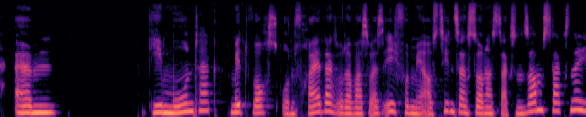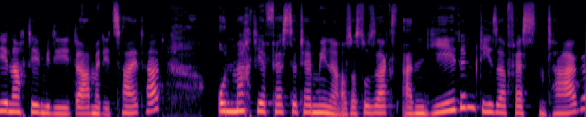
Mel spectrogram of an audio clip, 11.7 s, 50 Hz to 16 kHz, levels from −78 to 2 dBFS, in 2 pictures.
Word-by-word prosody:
Ähm, 210 0 +5 0.9
gehe 215 0 +3
Montag, 250 +7 +3
mittwochs 205 -2 -1
und 175 -1 -4
freitags 230 +4 0
oder 185 -1 0
was 180 0 0
weiß 190 - -3
ich, 245 -1 -1
von 200 -5 -2
mir 175 -1 -1
aus 175 - -4
dienstags, 230 -6 -1
donnerstags 185 -1 -1
und 185 - -1
samstags, 260 +2 0
ne, 295 - +3
je 260 -2 +3
nachdem, 230 -2 +1
wie 195 - -1
die 180 -1 -3
Dame 185 0 -1
die 165 -1 -10
Zeit 205 +3 -2
hat, 270 +6 -2 0.5
und 250 -1 +5
mache 260 +1 +4
dir 255 -2 +1
feste 235 -1 -2
Termine 215 -5 +1
aus, 165 - -5
dass 185 0 -4
du 205 - -2
sagst: 205 0 -3
„An 190 +1 0
jedem 275 - +1
dieser 225 -3 -1
festen 200 -3 -5
Tage 195 - -2
210 Hz, 205 wpm, -25 LUFS, 190-245 Hz, 0.9 s, Ähm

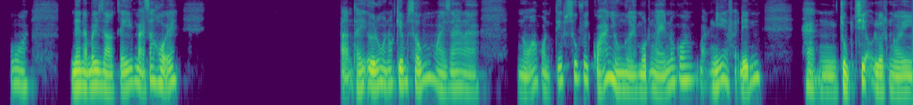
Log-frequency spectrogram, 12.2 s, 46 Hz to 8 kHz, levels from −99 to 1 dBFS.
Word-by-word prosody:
Đúng 135 +1 -3
rồi, 125 -1 -3 0.6
nên 125 +1 +5
là 115 - +4
bây 125 +2 +5
giờ 110 -4 +1
cái 120 +5 +2
mạng 140 -6 +1
xã 135 - -2
hội 140 -5 +3
ấy 150 +4 +1 2.2
bạn - - -3
thấy 120 +3 0
ừ, 125 -3 +7
đúng 130 +4 +2
rồi, 130 - 0
nó 130 - -2
kiếm 135 +1 +3
sống, 140 +6 0
ngoài 115 -9 -2
ra 115 +2 -3
là 105 -2 -5 0.5
nó 100 +7 -3
còn 110 -5 -4
tiếp 150 - -3
xúc 180 +3 -3
với 165 - 0
quá 175 - -1
nhiều 175 -10 +4
người. 105 -3 0
Một 105 +1 +1
ngày 100 -5 0
nó 140 +4 -1
có 160 0 0
bạn 120 0 -6
nghĩ 135 +7 +3
là 160 - 0
phải 140 - -12
đến 155 - +3 0.5
hàng 100 -1 -3
chục - - +5
triệu - - +2
lượt 105 -1 +2
người 95 -2 +1
120 Hz, 215 wpm, -23 LUFS, 105-140 Hz, 2.2 s, ừ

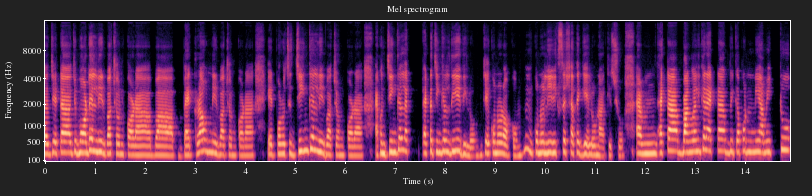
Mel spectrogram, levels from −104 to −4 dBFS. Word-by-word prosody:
যেটা 250 +1 +3 0.2
যে 260 - -2
মডেল 250 +4 +5
নির্বাচন 230 -2 0
করা 200 -1 +2 0.3
বা 200 -1 +2 0.4
ব্যাকগ্রাউন্ড 230 +7 +1
নির্বাচন 205 -3 -4
করা, 190 0 -3 0.4
এরপর 215 +1 -2
হচ্ছে 220 +1 -3
jingle 290 +3 +2
নির্বাচন 210 -3 -3
করা। 190 0 -1 0.4
এখন 235 -1 +2
jingle 265 +3 +2
এক 270 - -18 0.3
একটা 270 +4 -2
jingle 260 +1 0
দিয়ে 280 +1 +3
দিলো 190 -5 -3 0.2
যে 245 - 0
কোনো 240 -1 +1
রকম, 195 -3 -6
হুম? 320 -3 -3
কোনো 245 -1 +2
লিরিক্স 245 0 0
এর 255 - -9
সাথে 240 0 0
গেলো 210 -2 +1
না 180 - -2
কিছু। 190 -1 -10 0.4
এম 225 -1 +3 0.4
একটা 265 +4 +5 0.2
Banglalink 265 +2 +3
এর 305 - +2
একটা 285 0 -1 0.2
বিজ্ঞাপন 265 +2 -3 0.2
নিয়ে 265 0 +1
আমি 255 +1 -2
একটু 260 +5 -5
240 Hz, 165 wpm, -21 LUFS, 205-265 Hz, 0.4 s, মডেল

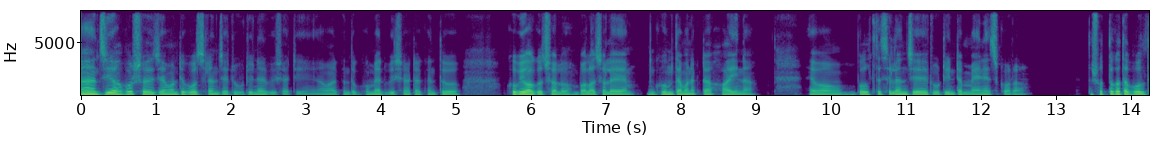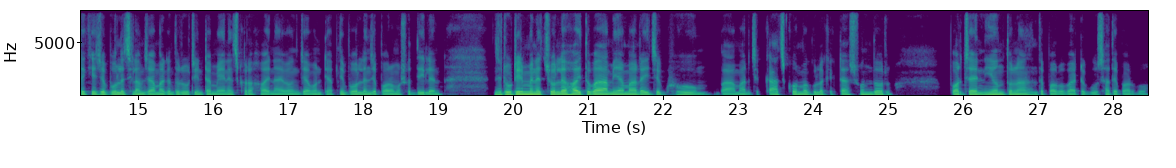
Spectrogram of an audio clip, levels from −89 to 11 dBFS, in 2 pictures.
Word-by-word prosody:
আ - - +7 0.3
জি 150 - +3 0.2
অবশ্যই। 135 -2 +2
যেমনটি 120 +2 +2
বলছিলেন 115 -2 0
যে 105 - -1
রুটিনের 115 +2 -3
বিষয়টি, 100 -2 -11 0.3
আমার 100 +1 -7
কিন্তু 105 -1 -7
ঘুমের 110 +1 -2
বিষয়টা 105 +2 -5
কিন্তু 105 0 -5 0.8
খুবই 130 0 +6
অগোছালো 100 -3 0 0.2
বলা 105 0 +1
চলে। 105 -2 0 0.6
ঘুম 125 0 +3
তেমন 115 -1 +3
একটা 115 -1 -2
হয়ই 105 0 0
না। 85 - -6 0.8
এবং 100 0 0 0.4
বলতেছিলাম 130 +1 +1
যে 120 - +4 0.2
রুটিনটা 110 +2 -1
ম্যানেজ 100 0 -2
করা। 85 -1 -5 0.9
তো - - -11
সত্য 130 0 -2
কথা 140 0 +6
বলতে 130 +1 +4
কি 135 - 0
যে 120 - +4
বলেছিলাম 110 +1 +1
যে - - -1
আমার 110 +1 0 0.3
রুটিনটা 110 +2 -2
ম্যানেজ 100 +1 -2
করা 105 -2 -3
হয় 95 -2 -2
না। 95 - -4
এবং 100 - -2
যেমনটি 100 +1 -3
আপনি 115 +1 -4
বললেন 110 -1 0
যে - - 0
পরামর্শ 100 +1 -2 0.2
দিলেন, 100 -3 -1 0.8
যে - - +2
রুটিন 135 +3 +7
মেনে 135 -1 +6
চললে 125 +1 +6
হয়তোবা 130 +1 +5
আমি 115 +2 +2
আমার 125 0 +2
এই - - 0
যে 115 - 0 0.2
ঘুম 110 -4 -2 0.3
বা 95 - -4
আমার 100 0 -4
যে - - -14
কাজকর্মগুলোকে 120 -1 -1
একটা 120 0 -4 0.2
সুন্দর 115 0 0 0.9
পর্যায়ে 115 +1 +2
নিয়ন্ত্রণে 120 0 +2
আনতে 105 +1 -4
পারব, 100 -1 -2
বা - - -1
একটু 100 - -6
গুছাতে 100 +2 -4
নিতে 100 - -4
পারব। 90 -2 -7
110 Hz, 155 wpm, -22 LUFS, 100-120 Hz, 0.9 s, আ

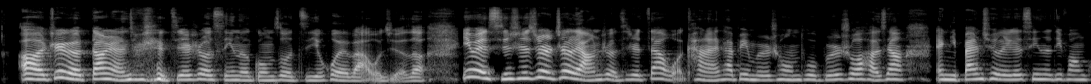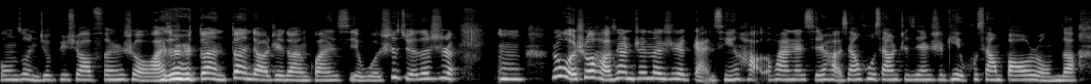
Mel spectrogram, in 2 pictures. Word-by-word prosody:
啊， 245 -2 +8
这 305 +7 +6
个 235 -4 +7
当 245 +3 +6
然 215 -4 +4
就 225 - +2
是 220 +2 +4
接 215 +2 0
受 225 -2 0
新 205 -1 -5
的 190 -1 -2
工 190 0 -4
作 195 -1 -3
机 185 0 -5
会 190 -3 -1
吧， 175 -1 -1
我 85 - -6
觉 85 +1 -8
得。 170 +2 -3 0.3
因 345 - +3
为 310 -5 +8
其 255 -1 +1
实 275 +2 +2
就 320 - +1
是 300 -3 +7
这 300 +2 +4
两 220 -5 +4
者 225 -3 -3
其 195 +4 -10
实 220 -1 -2
在 260 +5 -1
我 235 - -5
看 220 -1 -3
来 190 -1 0
它 225 0 -2
并 230 -1 -3
不 205 - -4
是 205 0 -4
冲 215 0 -4
突， 215 0 -4
不 205 +1 -7
是 225 - -1
说 240 +1 -1
好 200 -4 -1
像， 230 0 +1 0.3
诶， 225 - 0
你 220 -1 +2
搬 230 +4 +2
去 255 0 -2
了 225 - -1
一 215 - -2
个 220 +1 -1
新 235 +1 -4
的 230 - -3
地 230 +1 -6
方 220 -1 -5
工 215 0 -6
作， 230 +1 -5
你 195 - -5
就 215 - -6
必 215 +2 -11
须 220 +1 -9
要 210 -1 -1
分 215 +1 -5
手 210 -5 -3
啊， 180 +4 +3
就 235 +4 +8
是 255 -1 +9
断 250 -2 +1
断 275 +2 +1
掉 220 -4 0
这 210 0 -4
段 195 -2 -2
关 195 +1 -4
系。 200 0 -9
我 185 0 -7
是 330 - -4
觉 245 -6 -4
得 260 +3 -2
是， 265 -2 -2 0.4
嗯， 245 -1 -1 0.3
如 365 +4 -1
果 275 -10 +4
说 315 +6 +2
好 235 -9 +2
像 275 +3 0
真 275 +1 -3
的 270 -1 0
是 250 -1 -3
感 225 -1 -4
情 210 +4 -5
好 230 -2 -5
的 - - -10
话， 220 -1 -2
那 220 0 -4
其 220 -1 -8
实 225 - -2
好 225 -1 -3
像 225 0 -4
互 250 +1 -4
相 225 -1 -2
之 220 -1 -9
间 220 0 -3
是 220 0 -7
可 220 +2 -6
以 235 - +1
互 215 +3 -10
相 215 -2 -3
包 215 0 -2
容 185 -3 -4
的。 190 0 -2
220 Hz, 305 characters per minute, -19 LUFS, 205-245 Hz, 0.4 s, 是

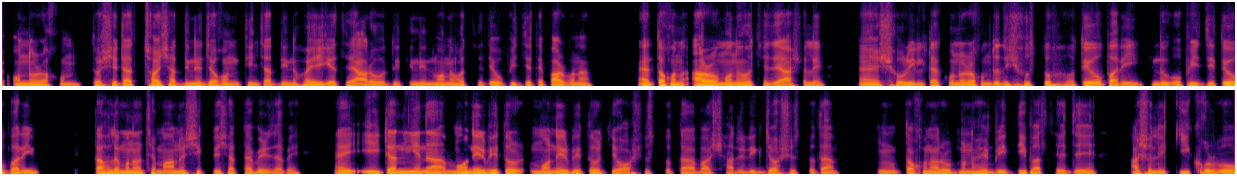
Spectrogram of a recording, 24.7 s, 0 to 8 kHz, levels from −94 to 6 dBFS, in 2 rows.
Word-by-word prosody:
অন্যরকম, 100 -3 +1 0.2
তো - - -1
সেটা 110 0 +1 0.2
৬-৭ 105 0 +2
দিনের 110 -1 +1
যখন 105 +1 +1
৩-৪ 100 -1 -2
দিন 100 - 0
হয়ে 110 0 +4
গেছে। 105 +1 -1
আরো 95 +1 +1 0.2
২-৩ 100 +1 -6
দিন 100 - -1
মনে 100 0 0
হচ্ছে 100 +2 -5
যে - - 0
অফিস 95 +2 -5
যেতে 95 -1 -1
পারব 95 -1 +4
না। - - 0 0.5
অ্যা 130 - +5
তখন 135 +1 +6 0.2
আরো 120 +2 +9
মনে 125 -1 +4
হচ্ছে 120 +1 -2
যে 120 - +3
আসলে 120 +3 -3 0.4
অ্যা 110 - +1 0.2
শরীরটা 125 +5 +1
কোনরকম 130 +1 +1
যদি 135 0 +1
সুস্থ 115 -1 -4 0.2
হতেও 110 +8 +2
পারি, 100 +1 +1 0.2
কিন্তু 110 0 0
অফিস 110 +1 0
যেতেও 130 +7 +4
পারি, 105 -1 +2 0.7
তাহলে 130 +2 +4
মনে 130 0 +3
হচ্ছে 125 +1 -2
মানসিক 110 +6 -1
প্রেশারটা 105 -2 -3
বেড়ে 90 -2 -1
যাবে। 100 +3 -6 0.4
অ্যা 120 -2 +3 0.3
এইটা 135 +2 +4
নিয়ে 140 +1 +3
না 145 - +4 0.2
মনের 120 +4 +5
ভেতর 130 +1 +3 0.3
মনের 115 +2 +2
ভেতর 120 +1 +1
যে 115 - -2
অসুস্থতা 115 0 -8
বা 100 - -2
শারীরিক 100 +2 -6
যে 105 - 0
অসুস্থতা, 100 -1 -6 0.5
উম 100 -2 -2 0.2
তখন 110 +3 0
আরও 110 0 +2
মনে 105 0 -1
হয় 110 -1 +1
বৃদ্ধি 105 +2 -1
পাচ্ছে। 95 +2 -4
যে 95 -1 0 0.5
আসলে 100 0 0
কী 115 - -1
করব? 95 -2 +2
110 Hz, 170 wpm, -21 LUFS, 100-120 Hz, 0.7 s, আরো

